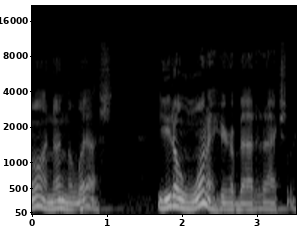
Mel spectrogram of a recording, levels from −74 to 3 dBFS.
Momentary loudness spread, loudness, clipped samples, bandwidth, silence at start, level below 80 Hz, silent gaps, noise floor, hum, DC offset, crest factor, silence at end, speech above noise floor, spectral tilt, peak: 13 LU; -32 LUFS; under 0.1%; 16.5 kHz; 0 s; -70 dBFS; none; -62 dBFS; none; under 0.1%; 16 dB; 0 s; 31 dB; -7 dB/octave; -16 dBFS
